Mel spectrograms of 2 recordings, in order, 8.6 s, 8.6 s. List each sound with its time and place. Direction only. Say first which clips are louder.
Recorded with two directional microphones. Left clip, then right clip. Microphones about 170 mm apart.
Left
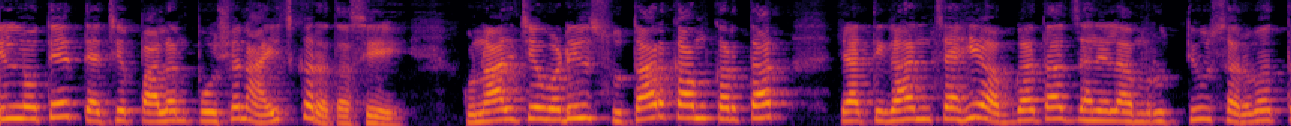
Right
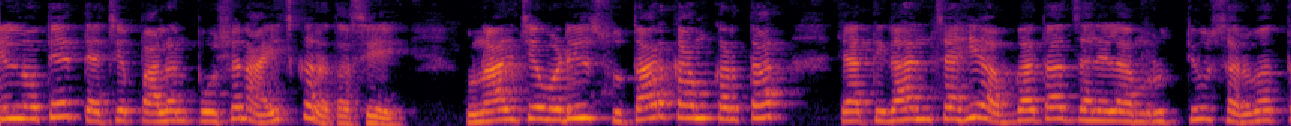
0.0 s speech: left 5 dB; 15° left (ahead or behind)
